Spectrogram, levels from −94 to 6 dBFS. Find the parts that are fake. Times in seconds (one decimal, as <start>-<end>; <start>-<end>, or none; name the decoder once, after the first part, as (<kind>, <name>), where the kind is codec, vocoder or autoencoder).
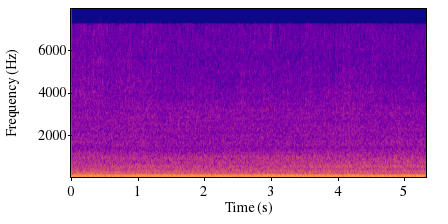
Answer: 0.0-5.3 (vocoder, Vocos)

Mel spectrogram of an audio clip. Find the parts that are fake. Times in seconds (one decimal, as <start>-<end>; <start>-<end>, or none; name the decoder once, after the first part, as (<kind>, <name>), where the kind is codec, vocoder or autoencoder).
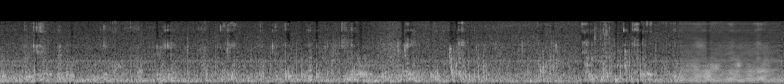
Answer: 6.8-7.8 (vocoder, Vocos)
